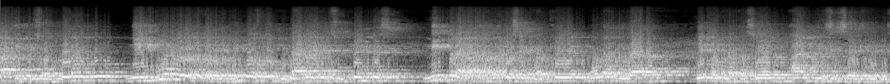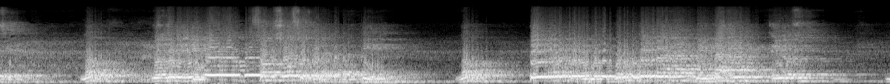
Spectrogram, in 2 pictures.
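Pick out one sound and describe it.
A man speaks steadily into a microphone, with short pauses.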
